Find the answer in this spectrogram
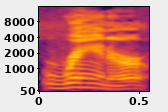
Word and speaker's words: Rainer: of your congregation and again i'm going to pronounce his name tom t-h-o-m-s rainer r-a-i-n-e-r it is it will be released on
